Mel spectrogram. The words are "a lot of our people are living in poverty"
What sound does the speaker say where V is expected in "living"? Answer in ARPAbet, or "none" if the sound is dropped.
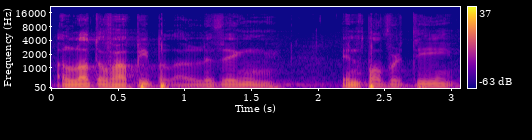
V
